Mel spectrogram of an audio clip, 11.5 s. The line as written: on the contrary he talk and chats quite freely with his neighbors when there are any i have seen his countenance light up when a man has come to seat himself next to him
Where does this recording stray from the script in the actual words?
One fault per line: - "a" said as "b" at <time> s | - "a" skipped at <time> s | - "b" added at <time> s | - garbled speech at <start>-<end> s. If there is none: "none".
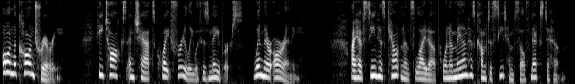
- "talk" said as "talks" at 2.1 s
